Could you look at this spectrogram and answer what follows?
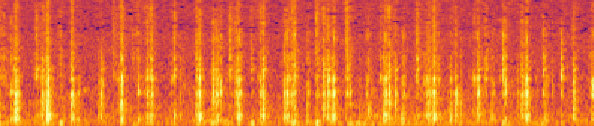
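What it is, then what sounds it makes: Holographic cardboard box. Fingernails tap quickly across the faces of a small hollow cardboard box with a holographic foil finish. The result is a quiet, steady run of short, dry clicks, each with a hollow mid-toned knock that dies away almost instantly.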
